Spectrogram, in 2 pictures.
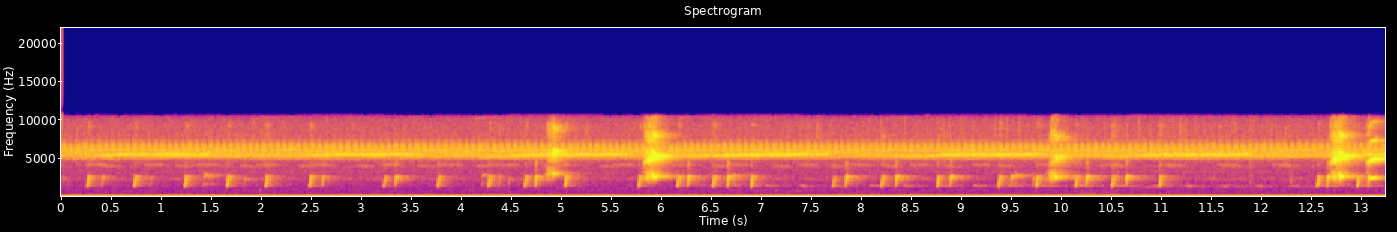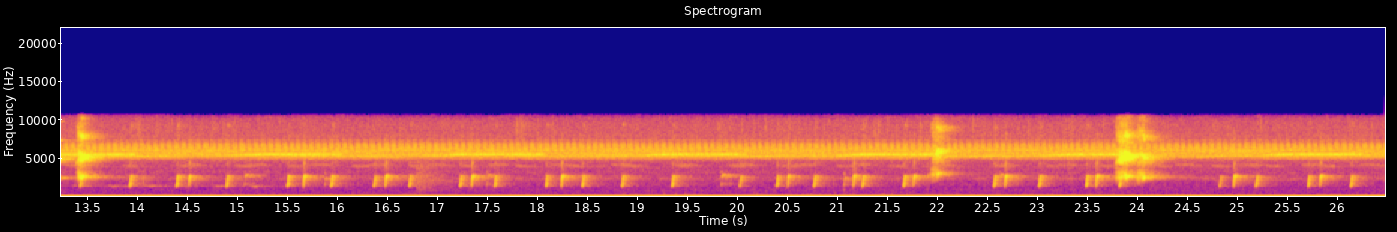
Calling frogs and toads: Leptodactylus podicipinus (Leptodactylidae), Dendropsophus minutus (Hylidae)

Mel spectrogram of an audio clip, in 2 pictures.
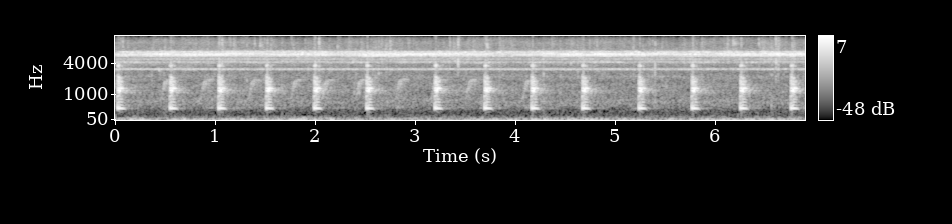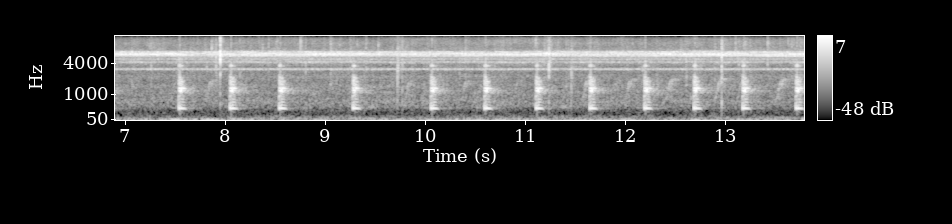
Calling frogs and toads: Boana faber (Hylidae), Leptodactylus notoaktites (Leptodactylidae)

